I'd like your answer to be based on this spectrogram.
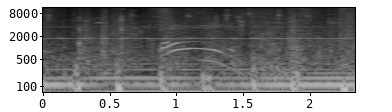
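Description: Horses in the Red Dead Redemption 2 game world: a clear whinny rises and falls near the middle, over a steady run of soft clip-clop hoofbeats with a constant low hum beneath.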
